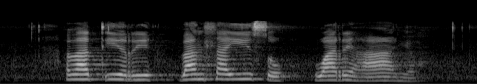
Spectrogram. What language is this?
Tsonga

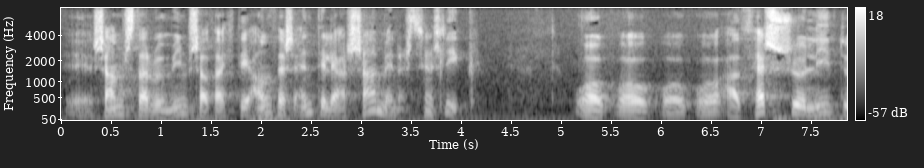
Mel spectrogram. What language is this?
Icelandic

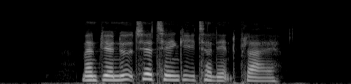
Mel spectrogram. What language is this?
Danish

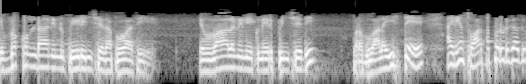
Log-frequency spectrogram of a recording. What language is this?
Telugu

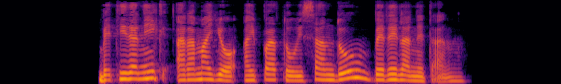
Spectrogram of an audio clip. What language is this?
Basque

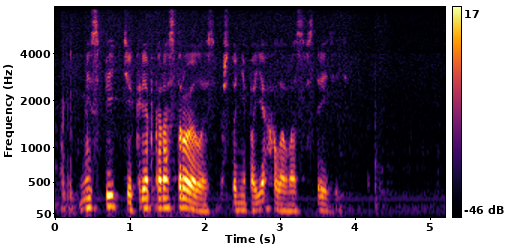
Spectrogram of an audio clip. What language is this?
Russian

